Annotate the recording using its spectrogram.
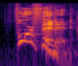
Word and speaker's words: forfeited: Forfeited. – No. Forfeited. – You are putting the emphasis on the four and not the fitted.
